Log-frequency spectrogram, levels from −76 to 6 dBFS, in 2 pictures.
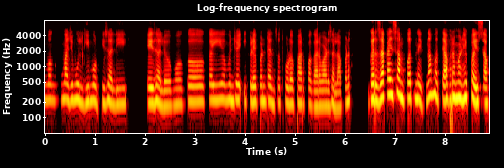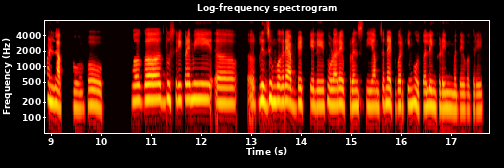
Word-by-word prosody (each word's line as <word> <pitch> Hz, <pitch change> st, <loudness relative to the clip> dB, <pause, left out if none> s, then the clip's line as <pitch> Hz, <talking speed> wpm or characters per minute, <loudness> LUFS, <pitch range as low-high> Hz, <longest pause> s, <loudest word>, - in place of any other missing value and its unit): मग 220 Hz, 0 st, -5 dB, 0.2 s
माझी 225 Hz, -2 st, 0 dB
मुलगी 205 Hz, -3 st, 0 dB
मोठी 200 Hz, -2 st, -3 dB
झाली 190 Hz, -2 st, -2 dB, 0.5 s
हे 195 Hz, 0 st, +5 dB
झालं. 175 Hz, -4 st, 0 dB
मग 185 Hz, +2 st, -7 dB
अ, 210 Hz, 0 st, 0 dB
काही 225 Hz, +1 st, -1 dB
म्हणजे 225 Hz, 0 st, 0 dB
इकडे 205 Hz, -1 st, 0 dB
पण 210 Hz, -1 st, -1 dB
त्यांचं 200 Hz, -2 st, -3 dB
थोडंफार 190 Hz, -1 st, -1 dB
पगारवाढ 170 Hz, -1 st, -1 dB
झाला 165 Hz, -3 st, -3 dB
पण 200 Hz, -, -1 dB, 0.4 s
गरजा 230 Hz, +2 st, +8 dB
काही 285 Hz, 0 st, +7 dB
संपत 245 Hz, -4 st, +3 dB
नाहीत 230 Hz, -5 st, +1 dB
ना 260 Hz, +4 st, +2 dB
मग 280 Hz, -3 st, +2 dB
त्याप्रमाणे 240 Hz, +2 st, +6 dB
पैसा 200 Hz, -4 st, +4 dB
पण 220 Hz, -, +1 dB
लागतो. 165 Hz, -2 st, -2 dB
हो 175 Hz, -3 st, -1 dB, 0.6 s
मग 215 Hz, 0 st, -1 dB
अ, 230 Hz, 0 st, +6 dB
दुसरीकडे 230 Hz, 0 st, -1 dB
मी 235 Hz, +1 st, +1 dB, 0.3 s
अ, -, -, -3 dB, 0.6 s
अ, -, -, -5 dB
रिझ्यूम 215 Hz, 0 st, +3 dB
वगैरे 210 Hz, 0 st, +2 dB
अपडेट 190 Hz, -1 st, 0 dB
केले 175 Hz, -1 st, -1 dB
थोडा 180 Hz, -2 st, 0 dB
रेफरन्सनी 175 Hz, -1 st, -3 dB
आमचं 170 Hz, +2 st, -5 dB
नेटवर्किंग 175 Hz, 0 st, -2 dB
होतं 165 Hz, -3 st, -2 dB
LinkedInमध्ये 155 Hz, -3 st, -2 dB
वगैरे 145 Hz, 0 st, -7 dB
195 Hz, 155 wpm, -23 LUFS, 175-220 Hz, 0.6 s, गरजा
